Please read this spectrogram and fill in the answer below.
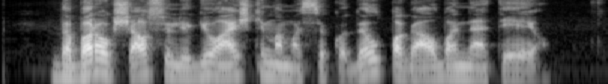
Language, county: Lithuanian, Marijampolė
